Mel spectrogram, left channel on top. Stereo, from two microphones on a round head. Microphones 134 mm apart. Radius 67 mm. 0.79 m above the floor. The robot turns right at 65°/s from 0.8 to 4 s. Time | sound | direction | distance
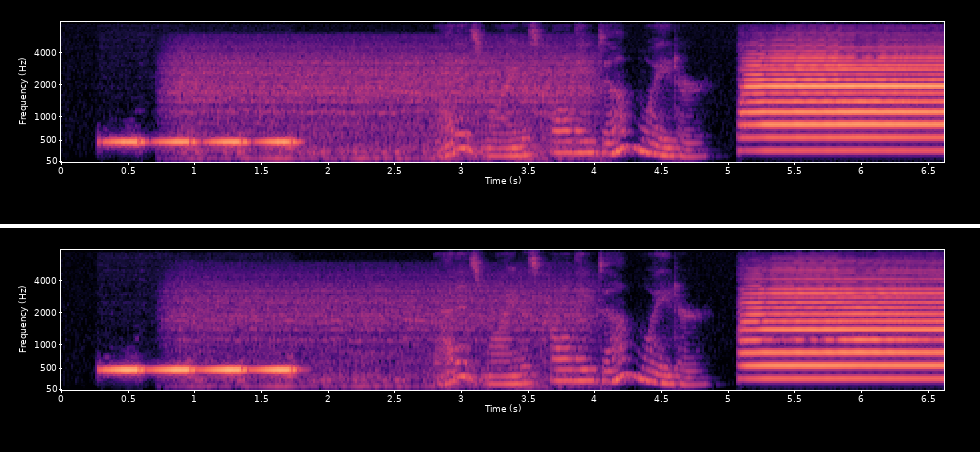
0.3 | an alarm | 120° right | 0.8 m
2.8 | a woman speaking | 80° right | 1.2 m
5.1 | a trumpet | 25° right (ahead or behind) | 1.7 m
